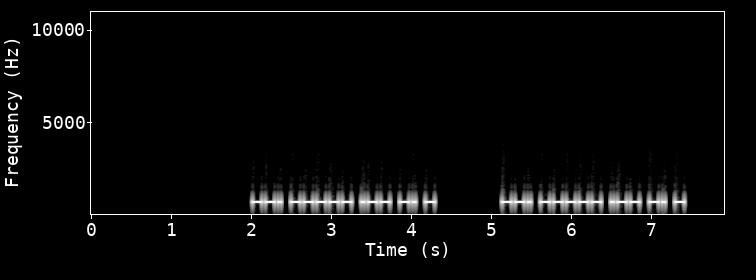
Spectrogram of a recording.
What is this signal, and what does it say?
Morse code, heard as a keyed tone, about 30 wpm, 700 Hz. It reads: G0WNT G0WNT
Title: DXCC-100 Call Signs - 5 Characters - Repeated 2x - 30wpm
